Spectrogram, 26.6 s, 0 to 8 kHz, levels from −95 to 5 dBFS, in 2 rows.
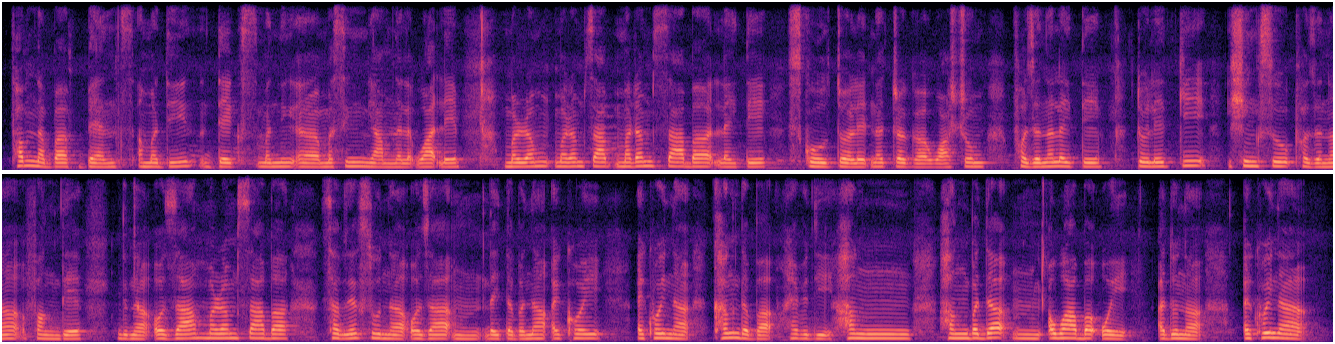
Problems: none marked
